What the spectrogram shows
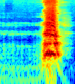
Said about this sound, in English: my dog's barking at the thunder and lightning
